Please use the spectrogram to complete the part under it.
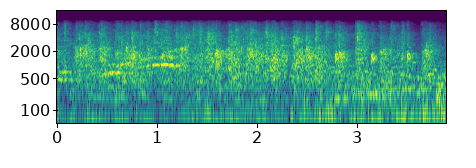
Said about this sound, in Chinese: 来掌声欢迎。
